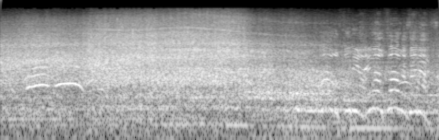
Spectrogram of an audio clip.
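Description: Young players shouting on an outdoor football pitch, over a loud rushing noise that swells early on and fades about four seconds in; the shouts crowd together near the end.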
